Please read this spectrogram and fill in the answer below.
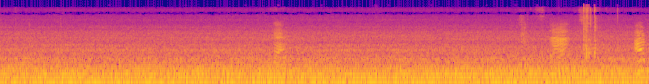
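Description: Steady low rumble of a vehicle heard from inside a car's cabin, with a couple of brief faint sounds over it about three and a half and seven seconds in.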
